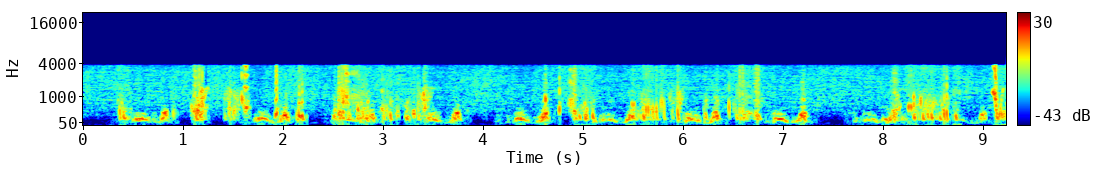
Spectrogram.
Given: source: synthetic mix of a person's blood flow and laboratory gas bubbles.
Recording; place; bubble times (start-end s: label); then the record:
Doppler ultrasound of blood flow; precordium
0.34-0.50 s: bubbles
0.89-0.94 s: bubbles
1.06-1.26 s: bubbles
1.40-1.68 s: bubbles
1.89-1.98 s: bubbles
2.11-2.24 s: bubbles
2.49-2.88 s: bubbles
2.98-3.52 s: bubbles
4.60-4.67 s: bubbles
4.72-4.80 s: bubbles
4.84-5.14 s: bubbles
5.45-6.01 s: bubbles
6.20-6.26 s: bubbles
6.32-6.39 s: bubbles
6.42-6.80 s: bubbles
7.98-8.79 s: bubbles
9.07-9.24 s: bubbles
From the record:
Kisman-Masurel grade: 233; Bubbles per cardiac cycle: several, 3 to 8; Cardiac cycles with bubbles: 50 to 99%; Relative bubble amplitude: loud (0.450 to 0.775); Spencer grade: 3 (all of the cardiac periods contain showers or single bubble signals, but not dominating or overriding the cardiac motion signals); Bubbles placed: anywhere in the cardiac cycle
